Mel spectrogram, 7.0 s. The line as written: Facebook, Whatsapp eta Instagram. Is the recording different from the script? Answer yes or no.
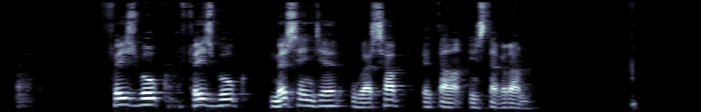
yes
